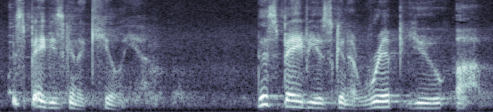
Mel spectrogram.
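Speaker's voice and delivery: low, hushed, acted warning; ominous warning. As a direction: break bad news softly and low. Stranger's grim warning to a mother.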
